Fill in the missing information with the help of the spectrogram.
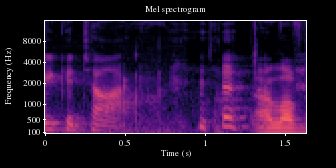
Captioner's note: laughing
